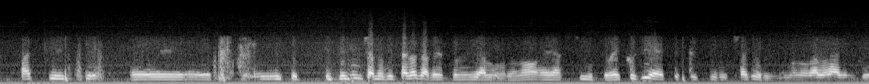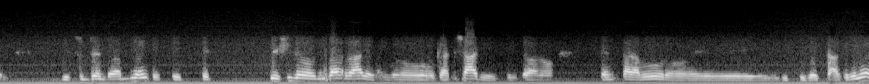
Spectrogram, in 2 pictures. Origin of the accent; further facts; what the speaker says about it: Abruzzo, Italy; sono abruzzese e conosco bene la realtà abruzzese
